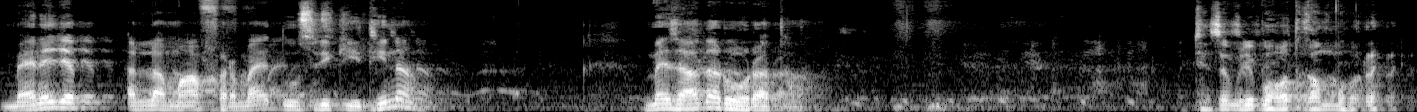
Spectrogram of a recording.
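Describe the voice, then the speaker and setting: A man's voice: mid-range voice, moderate pace, slight background noise. Echoey Pakistani man telling funny anecdotes. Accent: Pakistani Urdu. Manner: lively, acts out the people in his anecdotes. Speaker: religious scholar. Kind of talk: humorous storytelling talk.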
